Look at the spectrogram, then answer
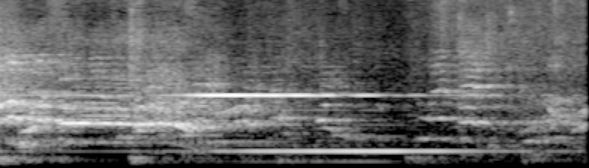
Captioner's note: screaming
